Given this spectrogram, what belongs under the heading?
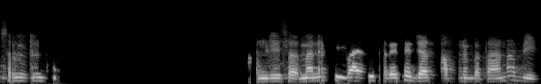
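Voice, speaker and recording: A male student asking his teacher a question in a hesitant, halting way. His voice keeps breaking up over a poor online call line. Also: fairly high pitch, big pitch swings, narrow, tinny audio.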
